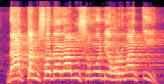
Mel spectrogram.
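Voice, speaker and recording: A man's voice: extremely high pitch, a little fast, a bit bright, voice pushed up. A man voicing an older mother sharply scolding her married son. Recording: echoey hall.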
